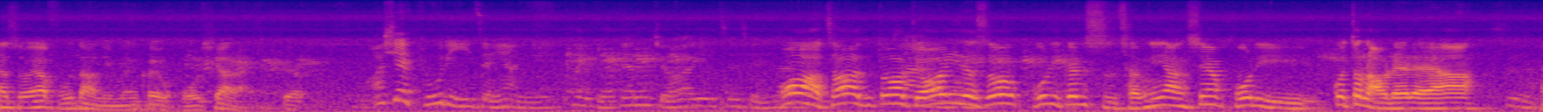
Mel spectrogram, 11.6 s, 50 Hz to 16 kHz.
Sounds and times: Hostel owners Introduce himself 0:00.0 - 0:02.6
Frogs sound 0:01.1 - 0:11.5
Hostel owners Introduce himself 0:05.8 - 0:11.4

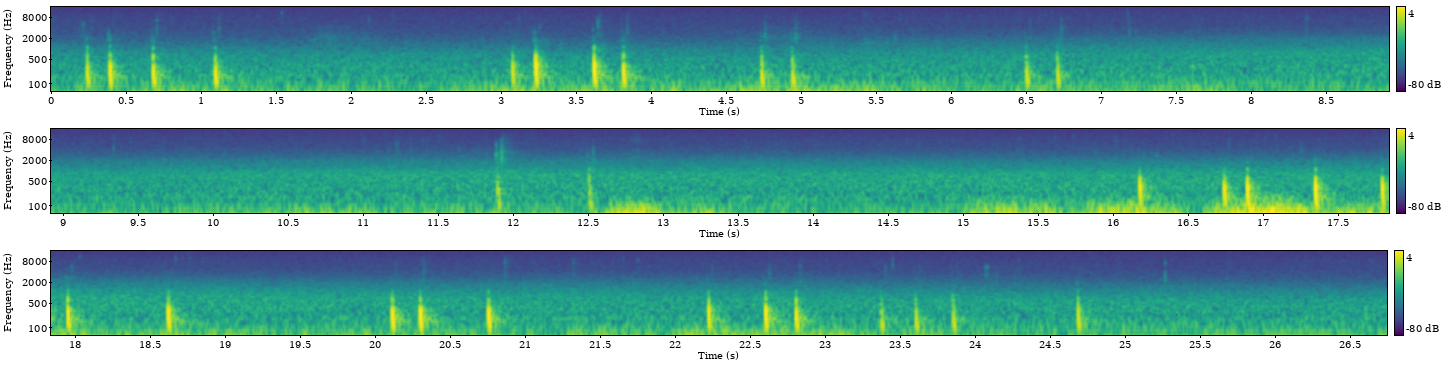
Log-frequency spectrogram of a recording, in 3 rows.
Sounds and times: woodpecker's morse 0:00.0 - 0:02.3

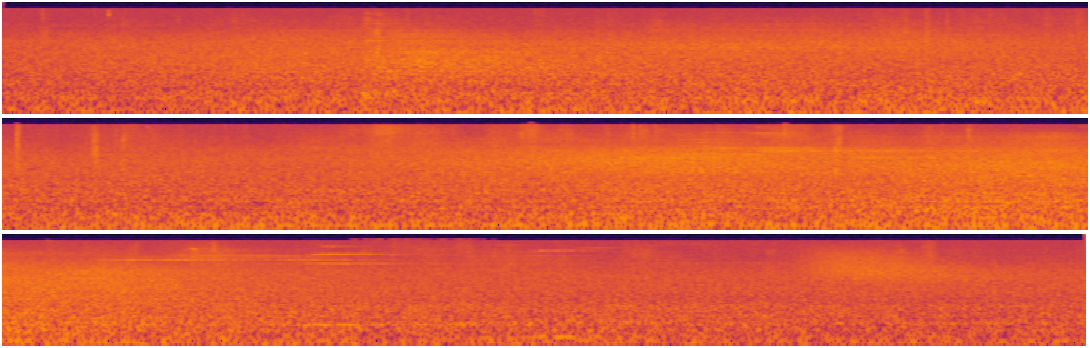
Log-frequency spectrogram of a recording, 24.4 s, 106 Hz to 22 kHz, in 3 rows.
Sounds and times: sounds from the streets 0:00.0 - 0:24.4

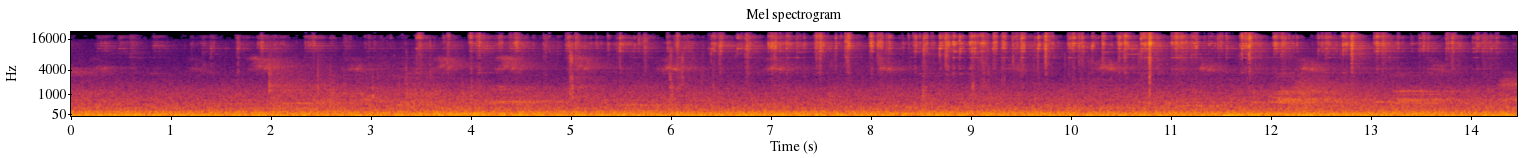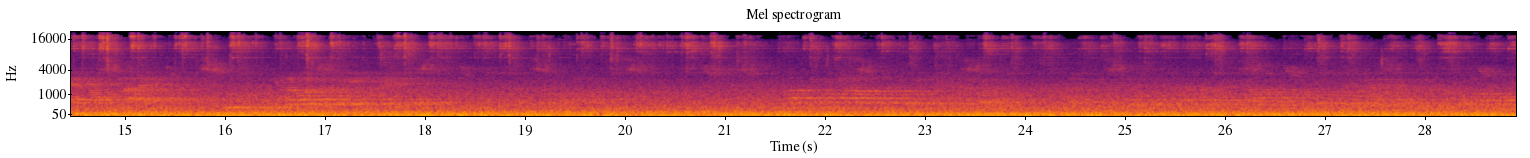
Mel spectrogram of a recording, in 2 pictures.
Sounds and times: birds 0:00.0 - 0:28.8
people passing 0:02.1 - 0:20.5

